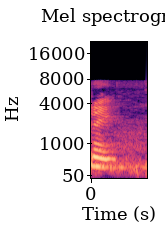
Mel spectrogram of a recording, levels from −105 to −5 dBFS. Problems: constant background noise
